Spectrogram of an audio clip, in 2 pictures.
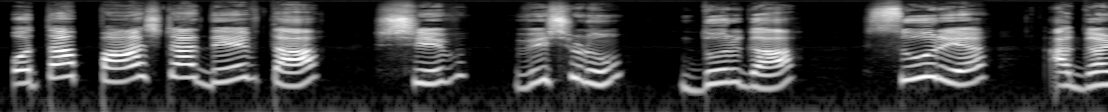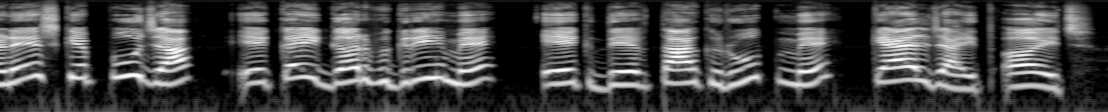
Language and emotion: Maithili, neutral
